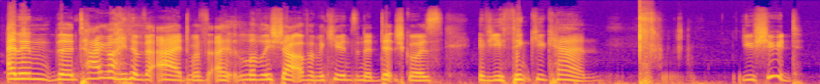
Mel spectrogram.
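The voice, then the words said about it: Put-on Scottish Paisley accent. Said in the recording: “That was my Scottish accent. ... That Paisley accent. ... Surprisingly close.”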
